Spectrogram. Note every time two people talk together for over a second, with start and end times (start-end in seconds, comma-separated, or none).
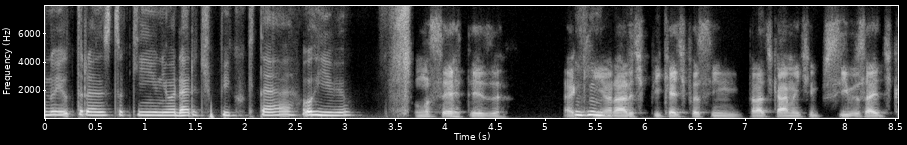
none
